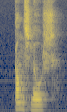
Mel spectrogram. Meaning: 1. hopeless, (being) against the odds 2. pathetic, contemptible
- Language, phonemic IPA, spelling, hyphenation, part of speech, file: Dutch, /ˈkɑns.loːs/, kansloos, kans‧loos, adjective, Nl-kansloos.ogg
